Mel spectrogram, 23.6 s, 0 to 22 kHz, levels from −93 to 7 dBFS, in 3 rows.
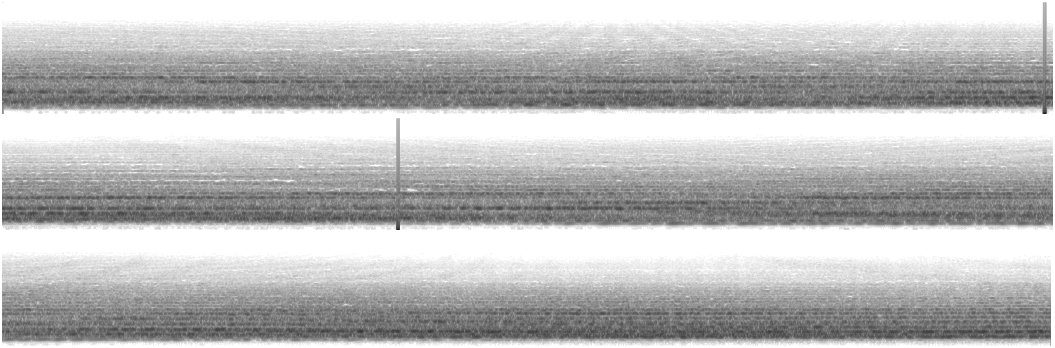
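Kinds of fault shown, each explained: Invalid numbers at full scale: infinite or invalid calculation results pinned the output to maximum level, heard as brief loud bangs at 7.81 s and 10.84 s.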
